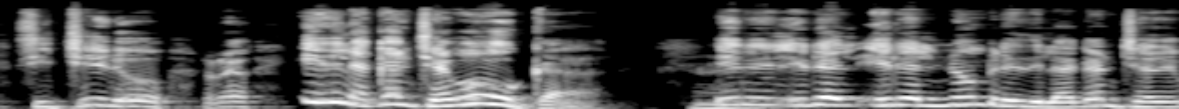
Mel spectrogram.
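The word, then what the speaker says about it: Cichero: Y fíjate que cuenta que el doctor, dice el doctor, en italiano se pronuncia Chiquero, pero es Sichero, es de la cancha de Boca.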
